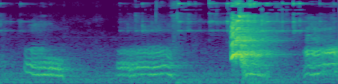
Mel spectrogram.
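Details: Min Pin pup Tito, aged two months, meets Dachshund Jupiter, aged a year and a half: two drawn-out nasal growl-whines, then a single sharp bark and another short whine.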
